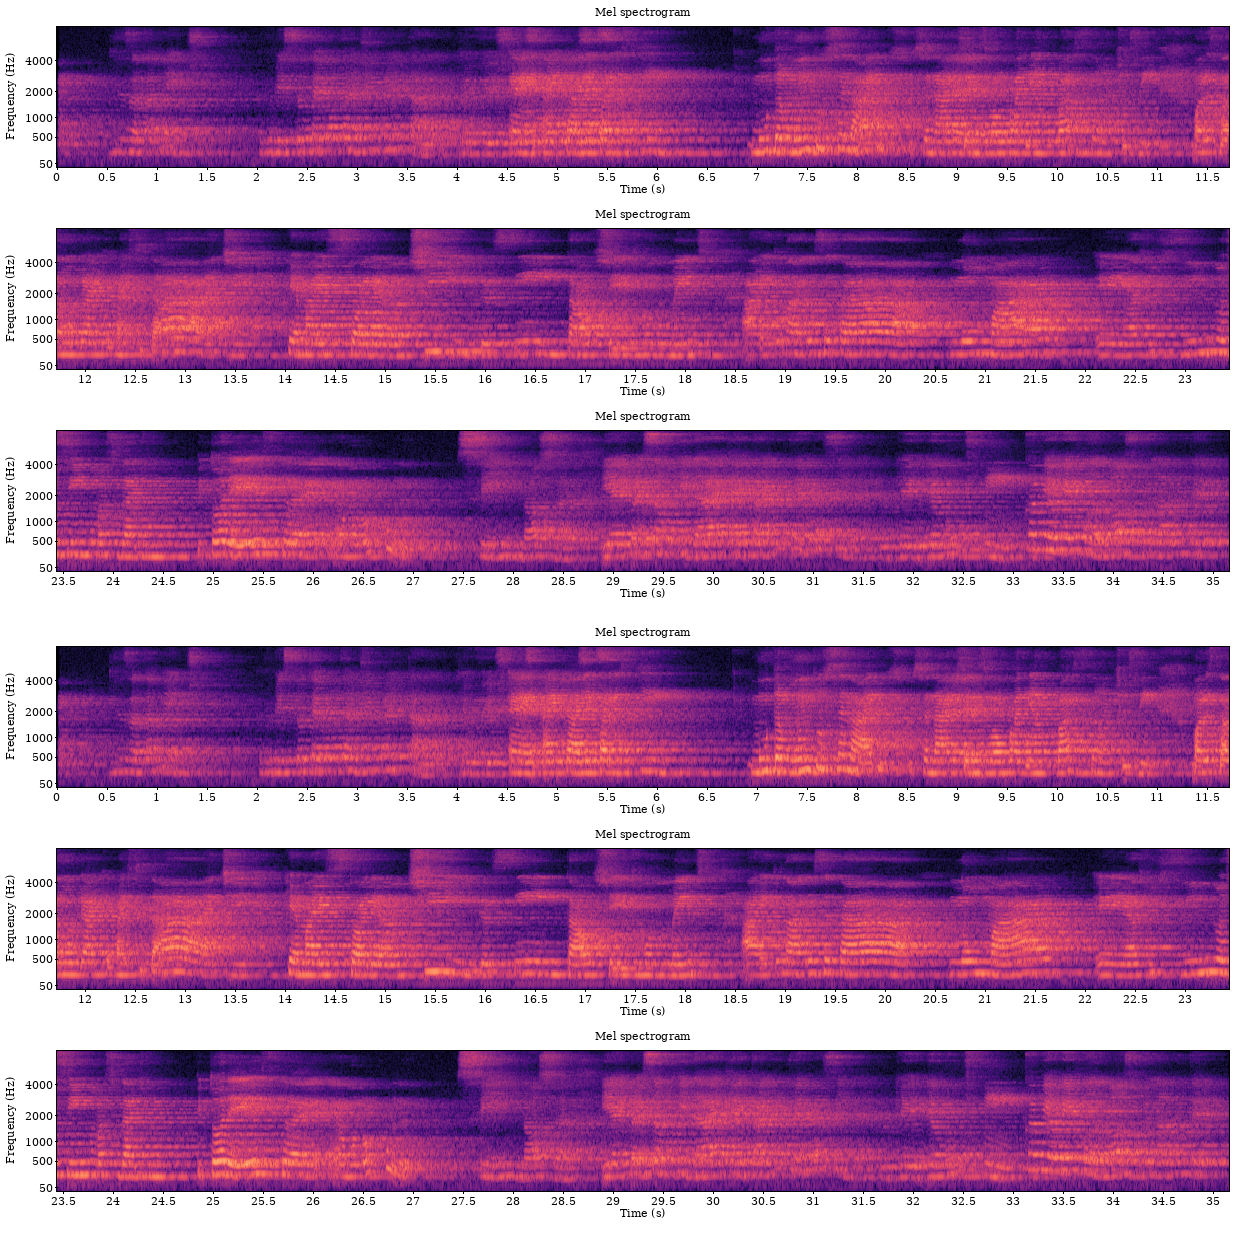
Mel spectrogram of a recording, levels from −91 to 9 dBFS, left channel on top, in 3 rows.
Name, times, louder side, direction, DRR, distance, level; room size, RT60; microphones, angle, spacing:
voice 1, 0.5-1.4 2.0-5.7 8.8-9.2 27.4-32.6 33.1-34.9, equal, 25° right, -8 dB, 1.1 m, -26 dB
voice 2, 4.5-6.2 6.9-20.3 20.6-21.7 22.1-24.5 24.8-27.0 32.7-33.0, right 2 dB, 50° right, -2 dB, 0.5 m, -21 dB
13.0 x 5.9 x 2.9 m, 2.8 s
head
